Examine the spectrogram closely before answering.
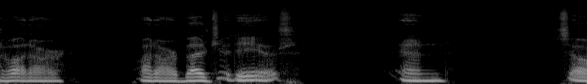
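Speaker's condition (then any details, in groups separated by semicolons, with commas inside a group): Multiple sclerosis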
